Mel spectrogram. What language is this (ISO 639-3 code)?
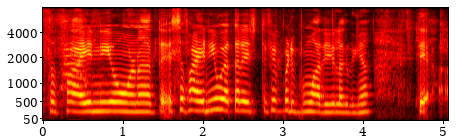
doi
